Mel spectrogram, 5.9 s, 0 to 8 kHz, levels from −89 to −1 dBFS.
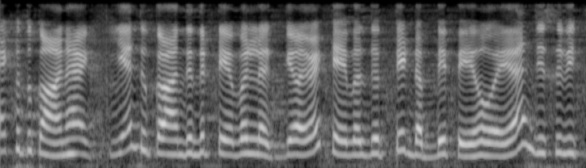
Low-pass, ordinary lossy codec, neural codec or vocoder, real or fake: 7.2 kHz; none; autoencoder, 48 kHz, 32 numbers a frame, DAC-VAE, trained on Japanese speech; fake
